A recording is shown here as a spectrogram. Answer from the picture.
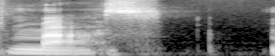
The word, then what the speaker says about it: Mads: I just looked it up. It's pronounced Mass. Christmas. – What? – It says it's pronounced M-A-S, like in Christmas. – Mass? – Oh. – Yeah, so like Mass. – So the Mads D is Mikkelsen. Silent.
